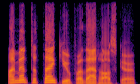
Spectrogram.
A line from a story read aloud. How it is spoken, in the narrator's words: Pitt said coldly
